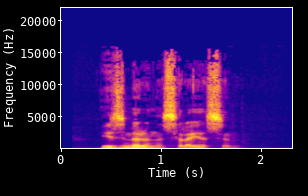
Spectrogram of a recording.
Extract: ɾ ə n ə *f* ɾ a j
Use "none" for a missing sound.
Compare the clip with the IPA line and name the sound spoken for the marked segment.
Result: s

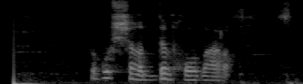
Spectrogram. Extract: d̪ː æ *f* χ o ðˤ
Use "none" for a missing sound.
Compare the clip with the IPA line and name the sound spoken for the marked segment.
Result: v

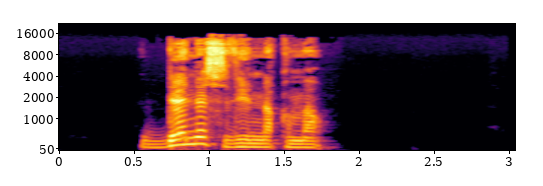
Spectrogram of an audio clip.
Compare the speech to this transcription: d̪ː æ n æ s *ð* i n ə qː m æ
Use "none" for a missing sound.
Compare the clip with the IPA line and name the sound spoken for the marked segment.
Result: ð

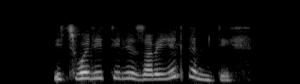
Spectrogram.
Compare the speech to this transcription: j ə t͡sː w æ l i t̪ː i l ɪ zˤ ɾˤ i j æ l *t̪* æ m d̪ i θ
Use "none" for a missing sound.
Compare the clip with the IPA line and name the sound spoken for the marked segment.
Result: t̪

